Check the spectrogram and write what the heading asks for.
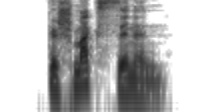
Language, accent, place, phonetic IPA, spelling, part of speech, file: German, Germany, Berlin, [ɡəˈʃmaksˌzɪnən], Geschmackssinnen, noun, De-Geschmackssinnen.ogg
- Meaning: dative plural of Geschmackssinn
